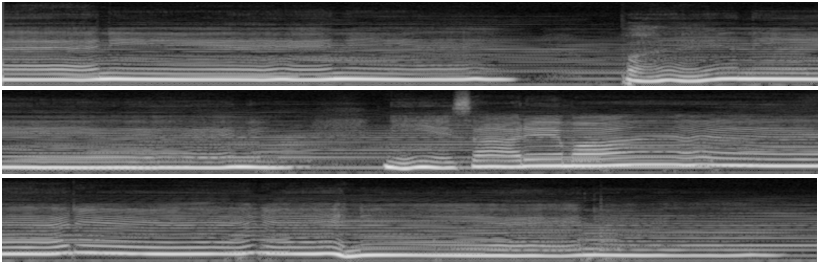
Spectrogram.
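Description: A woman singing a slow demonstration phrase of Raag Megh Malhar in the lower octave (mandra saptak), in three held phrases. She sways slowly on the notes (andolan).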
